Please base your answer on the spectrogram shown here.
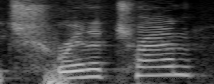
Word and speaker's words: Trinitron: 36-inch Sony Trinitron. Yeah, Trinitron's how you pronounce it.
